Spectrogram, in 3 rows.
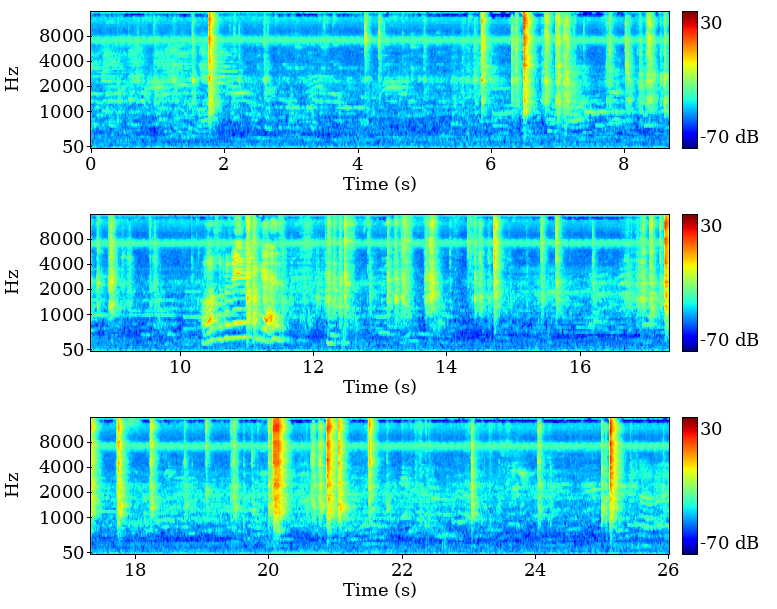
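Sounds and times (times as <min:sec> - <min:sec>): plastic toy pistol clicks: 0:01.6 - 0:02.2, 0:05.7 - 0:09.7, 0:16.8 - 0:18.4, 0:19.0 - 0:21.8, 0:25.0 - 0:25.5.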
